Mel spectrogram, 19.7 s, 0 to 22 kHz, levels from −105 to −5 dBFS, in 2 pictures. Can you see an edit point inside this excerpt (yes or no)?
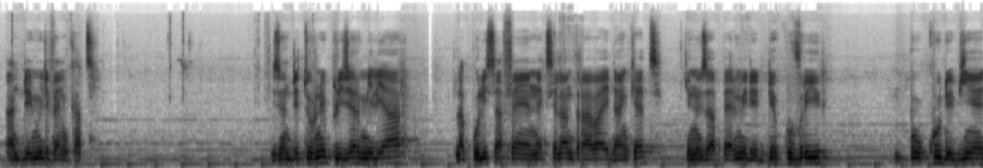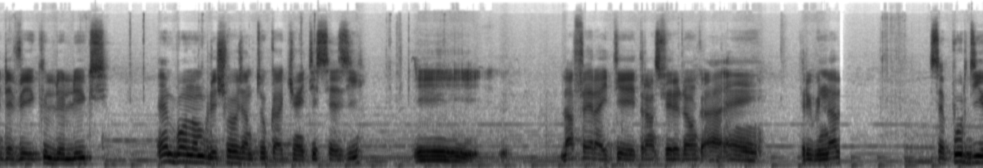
no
